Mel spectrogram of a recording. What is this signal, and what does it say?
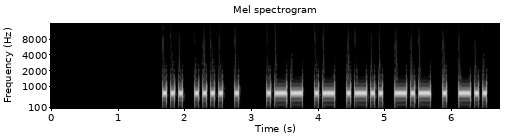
Morse code, heard as a keyed tone, about 20 wpm, 700 Hz. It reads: SHE WALKED
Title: Sentences with 3-Word Phrases - Spoken Beginning - 20wpm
